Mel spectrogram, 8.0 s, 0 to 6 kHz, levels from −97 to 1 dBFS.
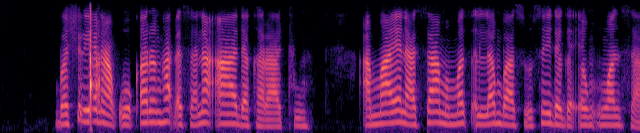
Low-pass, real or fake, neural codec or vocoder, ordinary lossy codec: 5.4 kHz; real; none; Opus, 16 kbps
